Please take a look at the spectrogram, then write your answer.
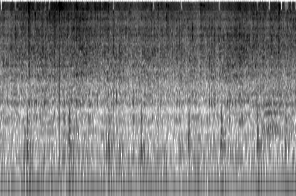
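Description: Okra stir-fry sizzling steadily in a pan over high heat, a dense continuous hiss with faint clicks of stirring now and then, close and alone.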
